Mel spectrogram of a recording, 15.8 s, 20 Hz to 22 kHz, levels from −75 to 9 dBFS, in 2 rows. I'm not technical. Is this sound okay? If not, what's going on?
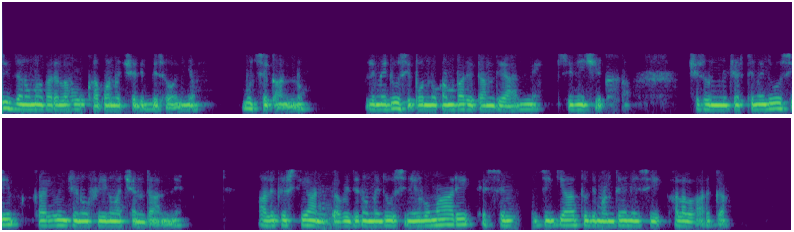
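No. This is a mobile call with lost AMR speech frames: radio errors corrupted bits of the signal, so the phone filled each gap by stretching the last good sound while fading it. You hear brief dips, warbles or smeared, fading sound at 0.64, 6.06, 8.32, 11.10, 12.96 and 14.80 seconds. The longest is at 12.96, just before "di mantenisi".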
